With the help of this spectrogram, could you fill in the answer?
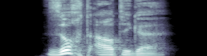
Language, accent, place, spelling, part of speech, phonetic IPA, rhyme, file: German, Germany, Berlin, suchtartige, adjective, [ˈzʊxtˌʔaːɐ̯tɪɡə], -ʊxtʔaːɐ̯tɪɡə, De-suchtartige.ogg
- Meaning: inflection of suchtartig: 1. strong/mixed nominative/accusative feminine singular 2. strong nominative/accusative plural 3. weak nominative all-gender singular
